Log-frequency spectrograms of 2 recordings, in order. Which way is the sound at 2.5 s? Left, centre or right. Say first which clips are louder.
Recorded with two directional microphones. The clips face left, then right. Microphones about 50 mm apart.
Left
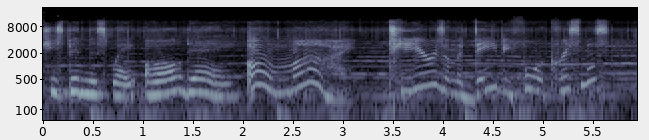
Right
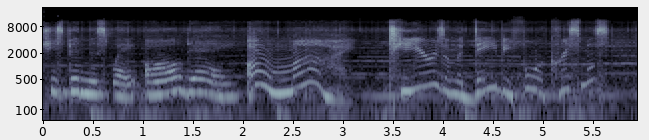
Left 2 dB; centre.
